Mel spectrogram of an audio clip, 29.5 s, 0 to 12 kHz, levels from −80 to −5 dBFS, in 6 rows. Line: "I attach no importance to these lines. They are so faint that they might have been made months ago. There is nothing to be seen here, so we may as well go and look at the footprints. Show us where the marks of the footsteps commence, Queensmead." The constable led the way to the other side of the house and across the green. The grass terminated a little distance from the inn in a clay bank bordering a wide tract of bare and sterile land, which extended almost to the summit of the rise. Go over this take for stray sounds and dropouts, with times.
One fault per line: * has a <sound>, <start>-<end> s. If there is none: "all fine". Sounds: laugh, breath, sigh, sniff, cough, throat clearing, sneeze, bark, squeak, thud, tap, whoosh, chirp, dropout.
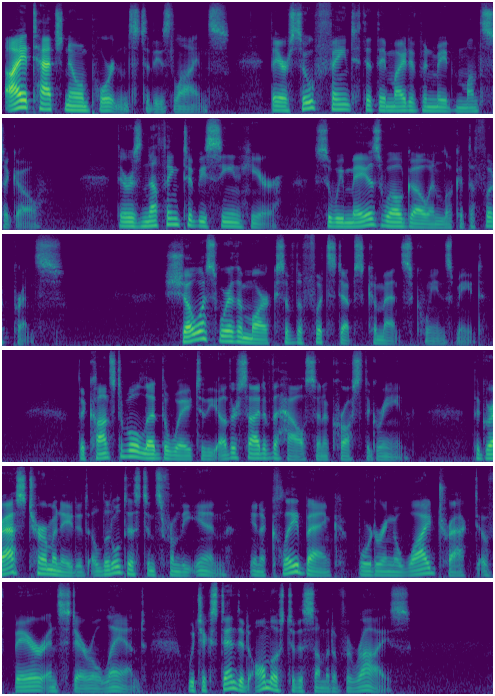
all fine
